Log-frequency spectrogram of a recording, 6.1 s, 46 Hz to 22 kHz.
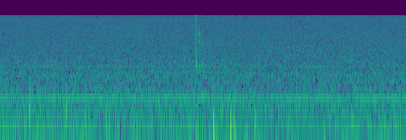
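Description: CNC router spindle running a 3/8-inch compression spiral bit through a sheet, routing a dado: a steady noisy hiss with a steady hum under it. A brief click about three seconds in.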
